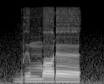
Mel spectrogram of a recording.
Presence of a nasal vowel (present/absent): absent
